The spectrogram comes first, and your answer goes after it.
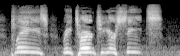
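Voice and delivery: very high, stretched-out, drawn-out yell. A woman turns back toward the stage and addresses the crowd, yelling. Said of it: "she yelled".

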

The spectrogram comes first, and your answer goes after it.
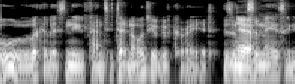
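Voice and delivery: usual speaking voice

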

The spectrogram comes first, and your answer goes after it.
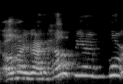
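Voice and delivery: tongue-in-cheek lament. Retelling what they would say after a big expense: retelling a joking complaint. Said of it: "Like jokingly".

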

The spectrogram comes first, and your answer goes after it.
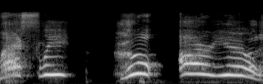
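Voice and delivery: very loud, very high, slow, drawn-out yell. Retelling a story where a husband yelled down a hill: imitating a husband yelling.

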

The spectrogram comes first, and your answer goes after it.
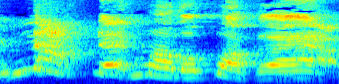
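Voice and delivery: high, laughing, tough dad voice. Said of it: "daddy is like".

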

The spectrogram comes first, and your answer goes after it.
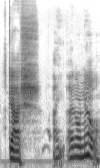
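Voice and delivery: very slow, unsure hesitation. Narrator voicing Lindy as she answers an offer: hesitant. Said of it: "Lindy was hesitant".

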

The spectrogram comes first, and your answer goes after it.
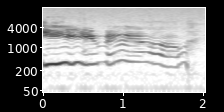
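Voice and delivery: very high, drawn-out, stretched-long cartoon yell. Imitating a cartoon character yelling the word: Mermaid Man yelling voice. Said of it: "Sounds like Mermaid Man when he is yelling evil".

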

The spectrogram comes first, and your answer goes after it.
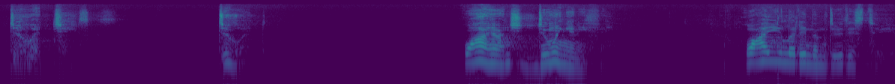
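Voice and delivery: acted whisper under breath. Acting out what Mary might whisper while watching Jesus die: imitating whispering under her breath. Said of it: "whispering almost the very same thing under her breath".

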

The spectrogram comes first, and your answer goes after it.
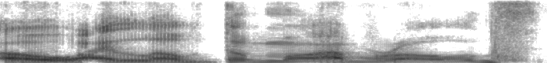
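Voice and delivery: loud, slow put-on elderly man voice. Imitating an old chain-smoking character's voice. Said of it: "that's the best that I can get my voice".

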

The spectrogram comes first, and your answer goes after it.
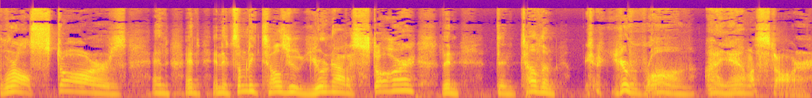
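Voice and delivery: spat through gritted teeth, rant, "stars" drawn out. Speaker retelling what a guy told the group: imitating clenched-teeth, spitting talk. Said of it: "he was talking through like clenched teeth and spit".

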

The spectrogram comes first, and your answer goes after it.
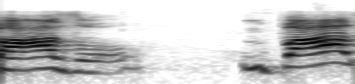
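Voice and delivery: put-on British accent. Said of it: "say it with an English accent".

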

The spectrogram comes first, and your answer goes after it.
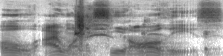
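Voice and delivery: ordinary delivery

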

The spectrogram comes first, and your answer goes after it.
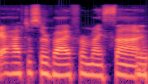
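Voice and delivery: ordinary talk, nothing marked

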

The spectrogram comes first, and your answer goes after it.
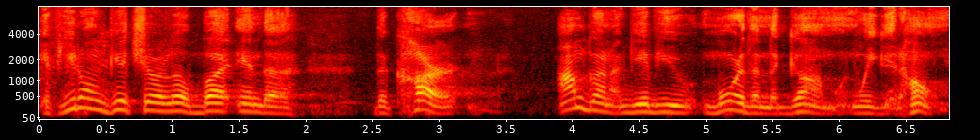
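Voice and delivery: very quiet, low, half-whispered voice. Retelling a mother leaning down to her child who wants gum, imitating a half-whispered threat. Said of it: "leans down and whispers a little threat".

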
